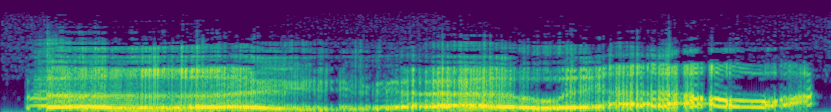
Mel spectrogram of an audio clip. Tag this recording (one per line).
Dragon
Pain
Scary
